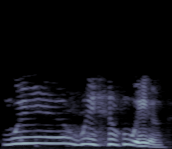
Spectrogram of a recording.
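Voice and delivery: put-on old storekeeper's high, drawn-out well well well; drawn-out greeting. Old storekeeper greeting the long-absent cowboy. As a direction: savor each well.

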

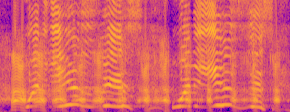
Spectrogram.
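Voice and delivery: high, loud, laughing squeal; laughing disbelief. Retold or imitated. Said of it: "they're just like".

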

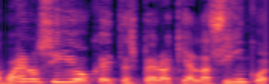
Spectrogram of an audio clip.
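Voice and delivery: high, campy phone agreement; imitated performer. Transvestite performer sets a meeting by phone, high camp voice. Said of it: "este vato me pregunta".

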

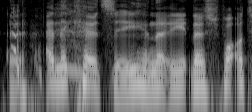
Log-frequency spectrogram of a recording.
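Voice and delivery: badly faked British accent; hesitant, hammed-up British impression; Katie. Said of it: "is this your imitation of Katie".

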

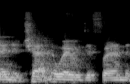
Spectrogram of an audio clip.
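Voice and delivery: usual speaking voice

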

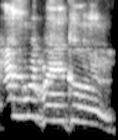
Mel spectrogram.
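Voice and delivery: put-on high, drawn-out squeaky little kid voice; little boy's voice. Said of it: "his little voice in it".

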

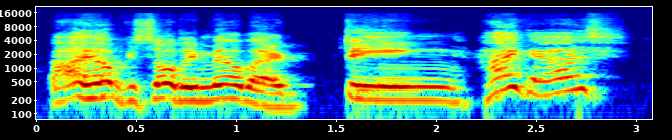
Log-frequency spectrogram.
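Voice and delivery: high, loud cheery mailman jingle; Mister McFeely voice. Pretend. Cartoon mailman opening the mailbag for listeners, high and cheery. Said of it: "a graphic of him going".

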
